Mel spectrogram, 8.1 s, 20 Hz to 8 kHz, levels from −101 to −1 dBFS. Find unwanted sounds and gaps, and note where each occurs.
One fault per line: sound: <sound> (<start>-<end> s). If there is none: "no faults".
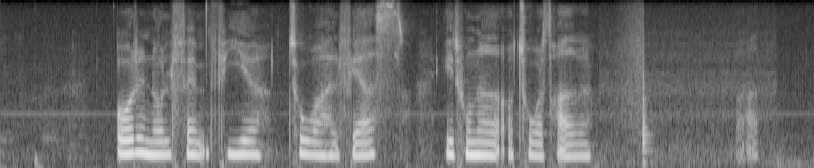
sound: thud (6.1-6.7 s)
sound: laugh (7.4-7.6 s)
